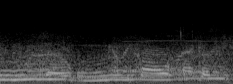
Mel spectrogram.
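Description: Timo Salonen, the 1985 world champion, drives a rally car hard along a stage of the 1985 RAC Rally, its engine revving loudly with pitch changes through corners, with a commentator's voice over it.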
